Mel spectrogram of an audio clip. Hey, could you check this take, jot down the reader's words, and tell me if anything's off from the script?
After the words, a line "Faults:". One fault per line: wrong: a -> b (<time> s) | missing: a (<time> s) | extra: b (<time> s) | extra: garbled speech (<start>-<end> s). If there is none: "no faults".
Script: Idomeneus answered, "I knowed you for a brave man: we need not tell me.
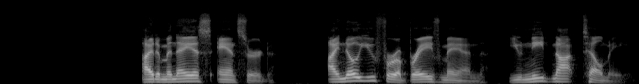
Idomeneus answered, "I know you for a brave man: you need not tell me.
Faults:
wrong: knowed -> know (3.4 s)
wrong: we -> you (5.1 s)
